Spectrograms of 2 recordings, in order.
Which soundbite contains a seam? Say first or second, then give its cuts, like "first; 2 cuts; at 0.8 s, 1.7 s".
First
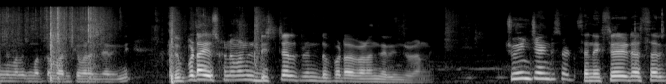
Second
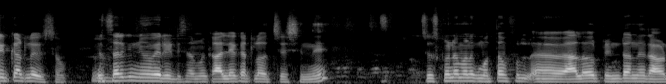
first; 1 cut; at 5.7 s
